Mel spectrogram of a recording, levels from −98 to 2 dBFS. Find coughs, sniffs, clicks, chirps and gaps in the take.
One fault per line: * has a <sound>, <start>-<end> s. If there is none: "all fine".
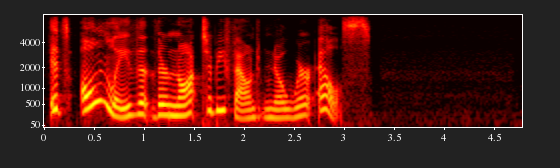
all fine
